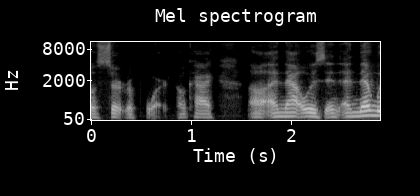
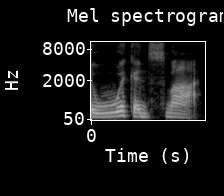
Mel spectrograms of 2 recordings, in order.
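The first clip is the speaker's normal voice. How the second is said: Boston "wicked smart" with dropped R; Boston accent; 6 dB quieter than usual. Retold or imitated. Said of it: "I do like the way they say".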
